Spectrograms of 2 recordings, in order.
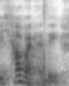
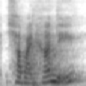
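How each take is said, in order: First: "Ich habe ein Handy" with "habe" said short, like "hab"; casual German with the verb shortened; dropped final E. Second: Said in the usual way. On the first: Shown as a demonstration. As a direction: clip the E off "habe". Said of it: "you would say". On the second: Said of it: "if you wanted to say".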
